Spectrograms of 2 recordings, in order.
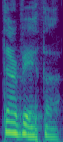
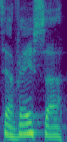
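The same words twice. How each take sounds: First: It uses a lisped th sound, Spanish style. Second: It uses a plain s sound, Latin American style.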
